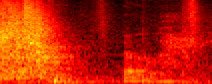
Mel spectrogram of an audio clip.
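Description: A sudden hard bump against the car, a sharp noisy hit that fades out within about half a second.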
